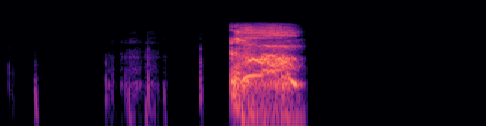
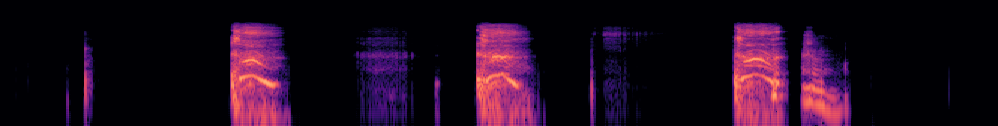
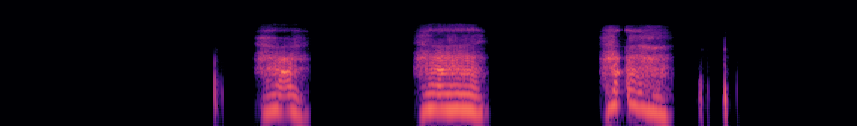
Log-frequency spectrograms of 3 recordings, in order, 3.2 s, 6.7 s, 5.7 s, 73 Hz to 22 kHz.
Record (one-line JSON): {"cough_length": "3.2 s", "cough_amplitude": 25045, "cough_signal_mean_std_ratio": 0.32, "three_cough_length": "6.7 s", "three_cough_amplitude": 26529, "three_cough_signal_mean_std_ratio": 0.35, "exhalation_length": "5.7 s", "exhalation_amplitude": 16905, "exhalation_signal_mean_std_ratio": 0.35, "survey_phase": "beta (2021-08-13 to 2022-03-07)", "age": "18-44", "wearing_mask": "No", "symptom_cough_any": true, "symptom_runny_or_blocked_nose": true, "symptom_shortness_of_breath": true, "symptom_fatigue": true, "symptom_change_to_sense_of_smell_or_taste": true, "symptom_loss_of_taste": true, "symptom_other": true, "symptom_onset": "6 days", "smoker_status": "Prefer not to say", "respiratory_condition_asthma": false, "respiratory_condition_other": false, "recruitment_source": "Test and Trace", "submission_delay": "1 day", "covid_test_result": "Positive", "covid_test_method": "RT-qPCR", "covid_ct_value": 19.8, "covid_ct_gene": "ORF1ab gene", "covid_ct_mean": 20.4, "covid_viral_load": "210000 copies/ml", "covid_viral_load_category": "Low viral load (10K-1M copies/ml)"}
